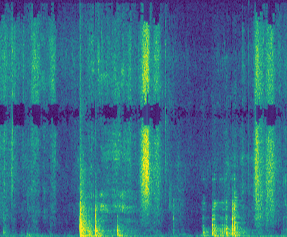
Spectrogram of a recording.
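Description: Cast-iron lathe headstock being handled and set onto the lathe bed: a sharp clunk about one and a half seconds in, a few lighter knocks after it, and a quick cluster of metal knocks near the end as it is moved into position.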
